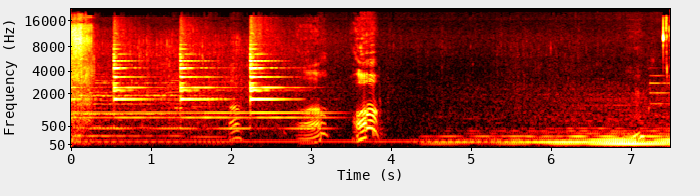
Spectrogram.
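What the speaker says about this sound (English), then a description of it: "ring the bell for service" A service bell in the Luigi's Mansion 3 video game rings with several clear metallic dings at intervals, mixed with chirpy game sound effects and background music.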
